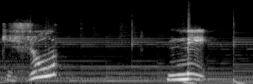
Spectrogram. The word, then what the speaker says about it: journée: Bon, jour, like bonjour, but jour, ne. Ne because last E is silent. It's not ne, it's ne.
